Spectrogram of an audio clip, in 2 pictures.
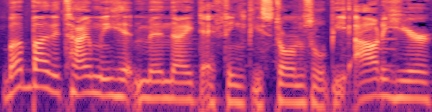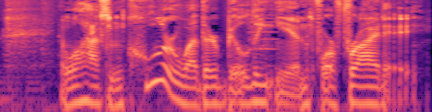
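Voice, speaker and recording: Raspy-voiced man giving a weather podcast. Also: medium pitch, lively intonation, normal speed, dry recording. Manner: conversational, detailed forecasting. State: raspy voice from a cold or allergies. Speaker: weather podcast host, meteorologist. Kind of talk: solo weather forecast podcast.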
